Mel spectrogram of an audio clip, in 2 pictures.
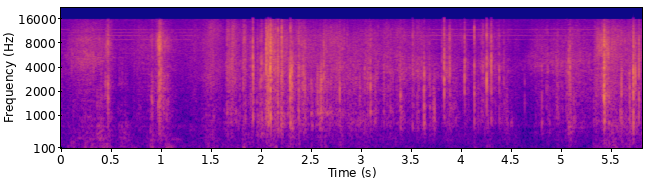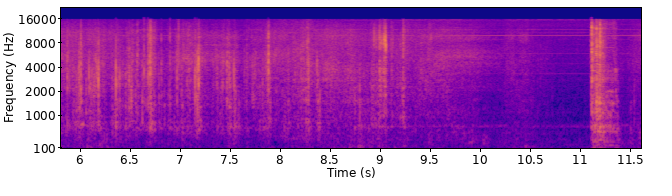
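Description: Irregular light clicks, taps and rustling as hands work at the front of a printer and move a sheet of paper, with a sharper knock just before the end.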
